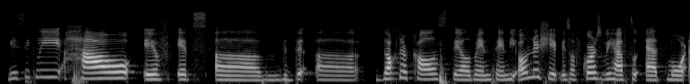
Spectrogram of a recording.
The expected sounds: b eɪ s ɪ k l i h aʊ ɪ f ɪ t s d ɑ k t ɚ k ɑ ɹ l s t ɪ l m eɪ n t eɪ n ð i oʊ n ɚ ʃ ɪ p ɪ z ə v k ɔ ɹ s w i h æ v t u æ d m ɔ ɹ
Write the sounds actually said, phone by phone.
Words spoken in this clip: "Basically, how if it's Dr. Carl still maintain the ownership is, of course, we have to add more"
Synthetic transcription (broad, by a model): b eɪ s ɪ k l i h aʊ ɪ f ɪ t s d ɑ k t ɚ k ɑ l s t ɪ l m eɪ n t eɪ n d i oʊ n ɚ ʃ ɪ p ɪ s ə f k ɔ ɹ s w i h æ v t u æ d m ɔ ɹ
